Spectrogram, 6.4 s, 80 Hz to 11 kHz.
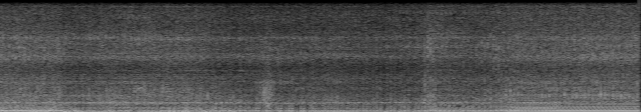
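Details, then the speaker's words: Yamaha XS650 on a sunny test ride after carb manifold replacement and air pods, air leaks believed cured the left-side pop: even, throaty twin beat rising and falling smoothly with throttle, no popping or stumbling; running cleanly. "this is such a beautiful experience lovely beautiful sunshine what a soundtrack soundtrack for a nice day listen to this"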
